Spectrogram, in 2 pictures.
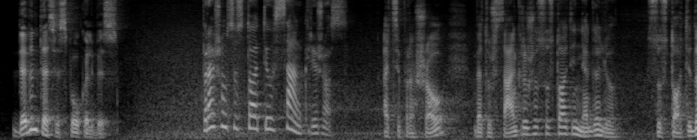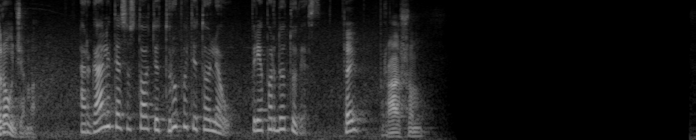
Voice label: Dialog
